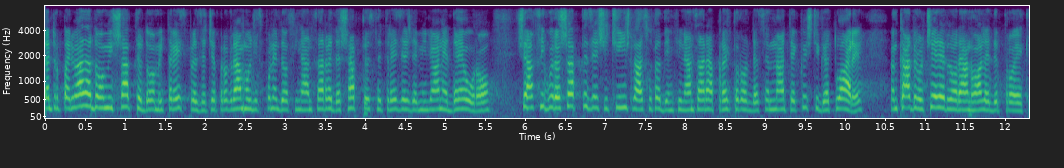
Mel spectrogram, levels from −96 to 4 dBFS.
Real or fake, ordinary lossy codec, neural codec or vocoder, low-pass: fake; none; codec, 24 kHz, 3 kbps, HILCodec; 7.2 kHz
